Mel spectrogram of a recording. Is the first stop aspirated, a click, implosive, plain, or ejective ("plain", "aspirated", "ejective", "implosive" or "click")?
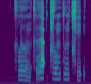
aspirated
